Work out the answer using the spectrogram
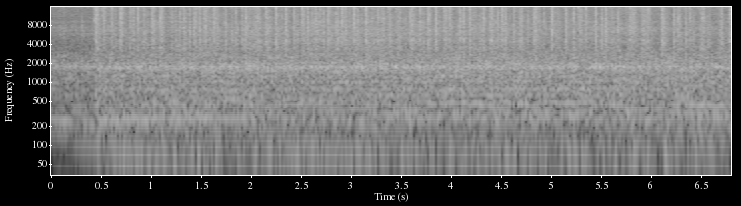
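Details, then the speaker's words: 1996 Ski-Doo Formula 3 600 triple two-stroke snowmobile, days later with a carb refitted after a stuck-float fuel leak, cold start without choke; steady crisp buzz with no misses or stumbles. "It runs. The carbs are set up right, from what I can tell. I mean, it runs really good, so."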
